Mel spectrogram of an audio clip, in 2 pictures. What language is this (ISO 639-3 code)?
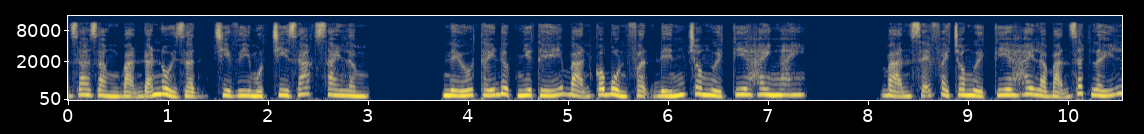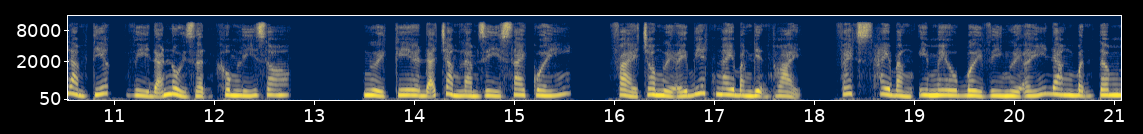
vie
